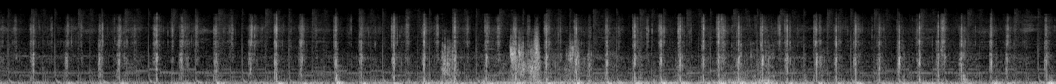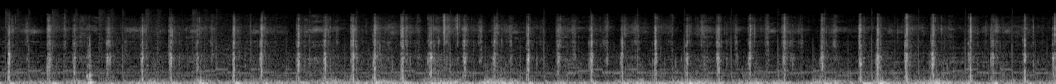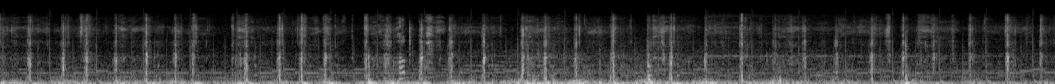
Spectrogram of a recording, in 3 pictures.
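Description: A runner's footsteps on a dirt trail, a steady running rhythm of shoe strikes.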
